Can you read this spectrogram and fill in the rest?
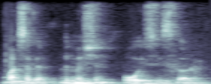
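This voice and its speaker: A middle-aged man with an Indian accent teaches an English lesson, reading a script aloud and explaining it in a deliberate, didactic way with emphatic phrasing. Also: low voice, gravelly, darkish tone. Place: indoor room. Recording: roomy echo, distant microphone.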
